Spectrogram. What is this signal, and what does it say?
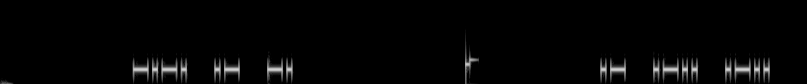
Morse code, heard as a keyed tone, about 25 wpm, spaced as for 18 wpm, 700 Hz. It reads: CAN ALL
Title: 2x Character Spacing - Top 100 Words - 25wpm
